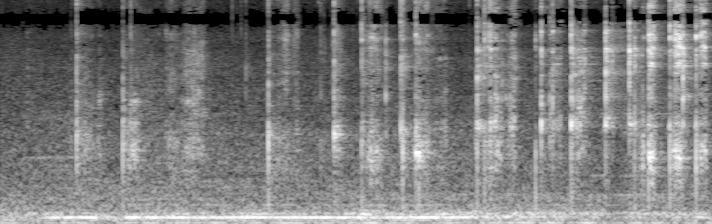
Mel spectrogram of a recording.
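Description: Utensil scraping and clinking against a pan while mixing vada pav potato filling, irregular metallic taps and scrapes growing busier toward the end, close and clear, no talking.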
